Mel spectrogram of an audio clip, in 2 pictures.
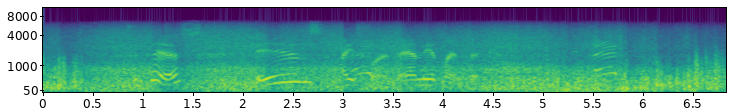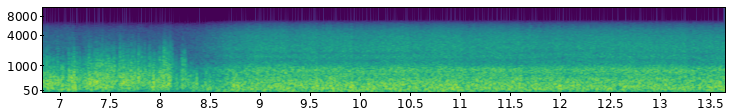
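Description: Heavy ocean surf crashes and roars.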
